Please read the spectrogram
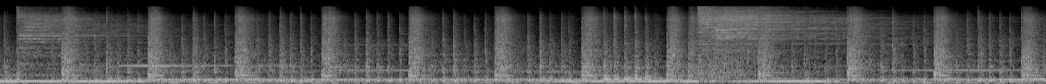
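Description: Heavy rock band playing live, heard from right at the drum kit: kick and snare hits drive a steady beat over held bass and guitar notes. A cymbal wash rings out about seven seconds in.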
